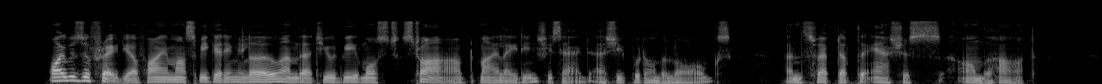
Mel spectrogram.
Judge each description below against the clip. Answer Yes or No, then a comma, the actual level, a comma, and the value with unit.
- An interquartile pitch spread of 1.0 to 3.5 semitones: No, average, 4.2 semitones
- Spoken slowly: No, average, 180 wpm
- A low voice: Yes, low, 100 Hz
